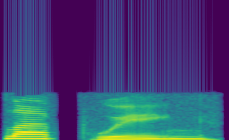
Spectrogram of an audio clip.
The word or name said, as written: lapwing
